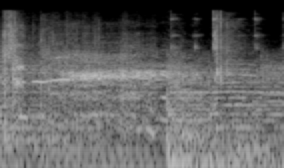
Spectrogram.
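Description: A horse whinny, standing in for a unicorn's call, over dramatic trailer music. A little over a second in, a deep low boom hits and the music swells.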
